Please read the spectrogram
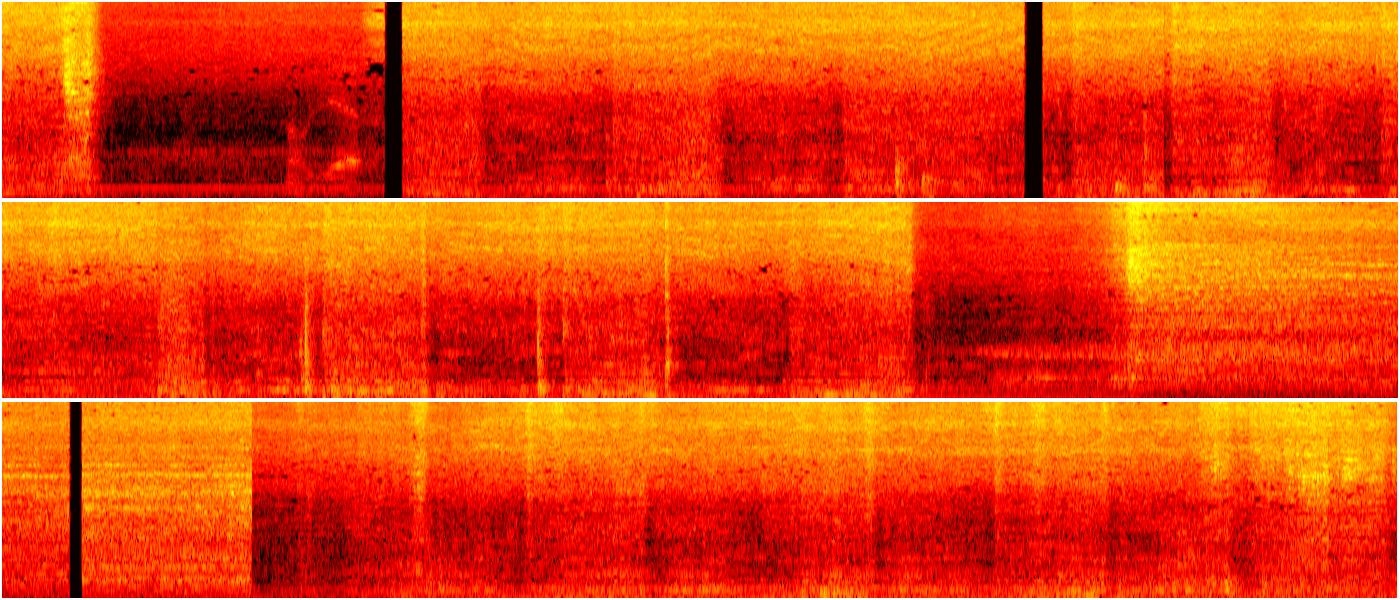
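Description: Carpet-cleaning extraction wand spraying water into the carpet and sucking it back up: a loud, steady hiss of vacuum airflow. It is broken by a few abrupt cuts and dips twice to a lower level for a second or two.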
